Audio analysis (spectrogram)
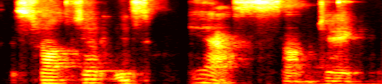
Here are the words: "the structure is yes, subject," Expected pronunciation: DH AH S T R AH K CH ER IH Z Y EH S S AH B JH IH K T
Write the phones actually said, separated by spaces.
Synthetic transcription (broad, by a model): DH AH S T R AH K CH ER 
